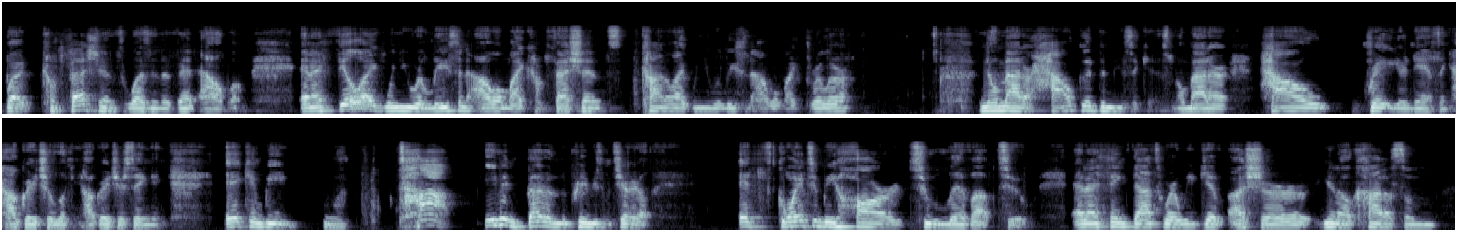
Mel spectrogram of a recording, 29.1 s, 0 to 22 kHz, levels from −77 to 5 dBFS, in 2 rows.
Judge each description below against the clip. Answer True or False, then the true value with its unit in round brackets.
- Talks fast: False (165 wpm)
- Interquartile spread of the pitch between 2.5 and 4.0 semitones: True (3.0 semitones)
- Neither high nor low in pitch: False (120 Hz)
